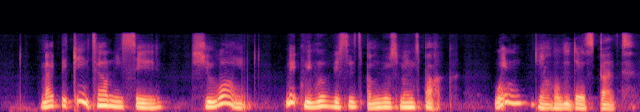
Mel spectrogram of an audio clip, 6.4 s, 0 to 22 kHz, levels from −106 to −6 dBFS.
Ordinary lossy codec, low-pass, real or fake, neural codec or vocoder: none; 7.2 kHz; fake; codec, 16 kHz, 1 kbps, FreqCodec, larger model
